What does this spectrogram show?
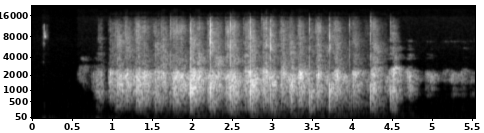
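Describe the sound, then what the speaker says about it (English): A small group at a Toastmasters meeting claps together: a burst of individual hand claps with audible separate strikes, lasting about four seconds before tapering off. "Let's give ourselves a round of applause for our"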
